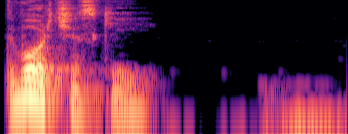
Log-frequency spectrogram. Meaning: creative
- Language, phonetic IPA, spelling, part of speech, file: Russian, [ˈtvort͡ɕɪskʲɪj], творческий, adjective, Ru-творческий.ogg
